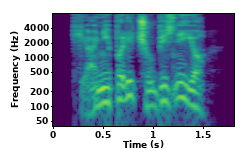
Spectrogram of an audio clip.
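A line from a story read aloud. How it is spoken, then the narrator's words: Quiet. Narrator (Russian): тихо произнес Буртик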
